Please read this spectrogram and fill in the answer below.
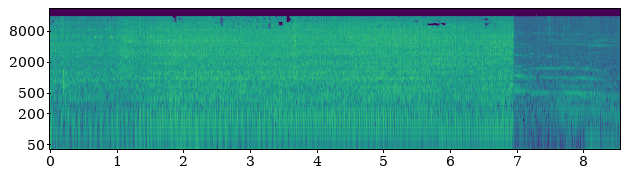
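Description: Motorcycle engine running steadily from about a second in, then cut off suddenly near the end.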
